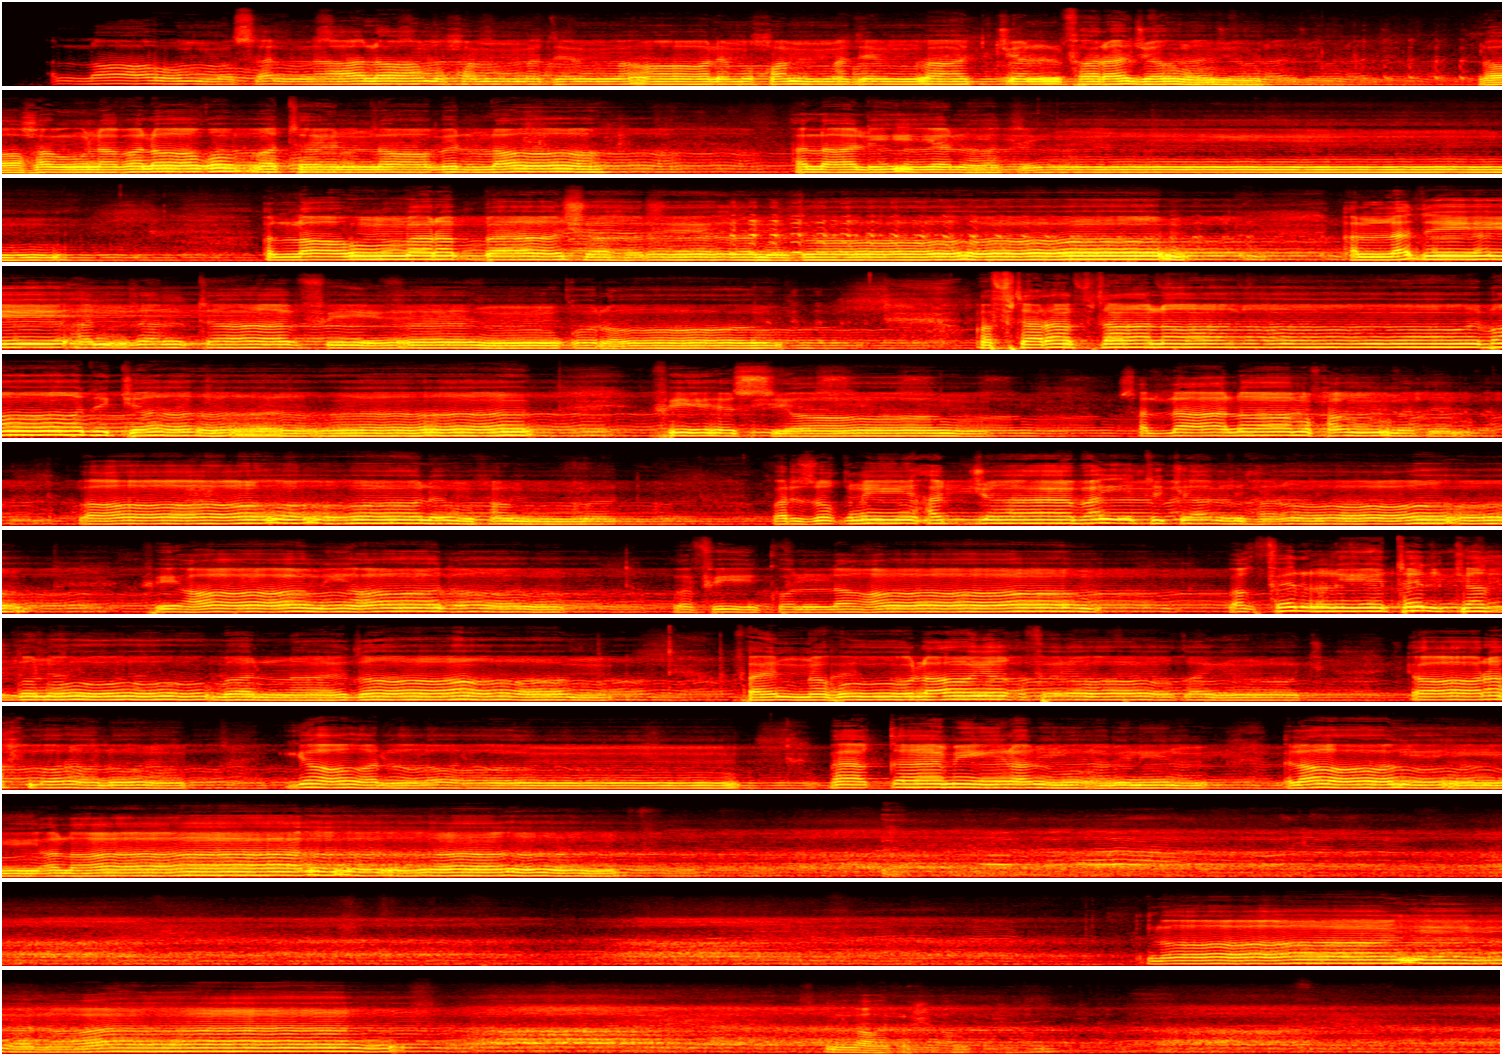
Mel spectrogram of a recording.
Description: «شب بیستم» قرائت فرازی از دعای ابوحمزه ثمالی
